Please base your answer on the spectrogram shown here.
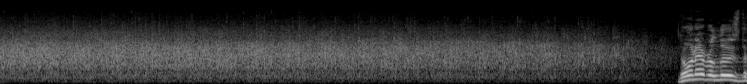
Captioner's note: applause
